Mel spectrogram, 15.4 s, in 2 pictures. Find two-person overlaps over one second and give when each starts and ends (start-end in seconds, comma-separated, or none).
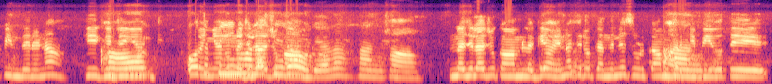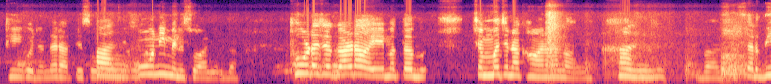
1.9-3.1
